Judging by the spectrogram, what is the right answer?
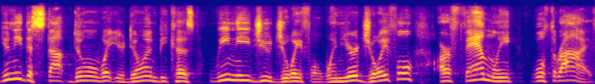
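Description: With lively intonation, a man with a high voice speaks in an American accent. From US, military upbringing, mostly western states. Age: 40s. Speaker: entrepreneur and business coach. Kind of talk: casual chat.

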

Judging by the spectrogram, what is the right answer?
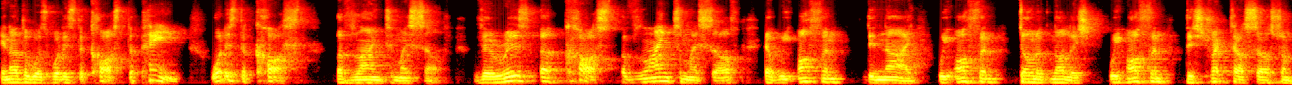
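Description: The delivery is fairly slow and somewhat breathy, with ordinary pitch variation. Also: man, medium pitch for a man. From South London. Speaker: motivational speaker and author. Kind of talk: casual interview chat. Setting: video call.

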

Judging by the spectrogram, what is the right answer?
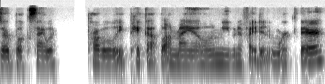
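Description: In an Upper Midwest accent, the speaker moves at a fairly quick pace with fairly even intonation against a quiet background. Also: woman. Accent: Upper Midwest American. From Minnesota, Twin Cities. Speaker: book publicist. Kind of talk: interview.

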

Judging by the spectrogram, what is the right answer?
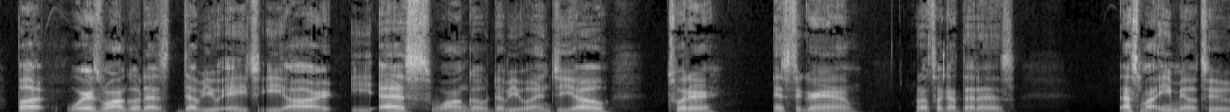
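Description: A man's fairly low voice with an American accent at a moderate pace, monotone and flat, on a very clean recording with a silent background. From Rhode Island, US. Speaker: music journalist. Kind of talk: casual chat.

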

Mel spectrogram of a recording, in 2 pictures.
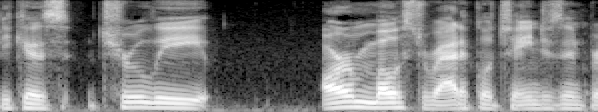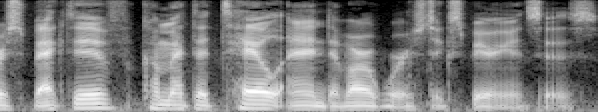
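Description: A man with an American accent and a fairly low pitch talks at a moderate pace with lively intonation and vocal fry. The sound is dry and close with no echo, over a very clean, silent background. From New York. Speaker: podcast host and coach. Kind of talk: personal monologue.

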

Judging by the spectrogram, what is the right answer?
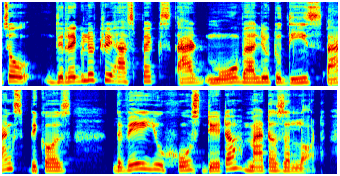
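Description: A man with an Indian accent talks with ordinary pitch variation. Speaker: YouTube channel founder and software engineer. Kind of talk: casual interview.

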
